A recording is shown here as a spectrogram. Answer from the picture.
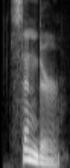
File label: "sender", english spelling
